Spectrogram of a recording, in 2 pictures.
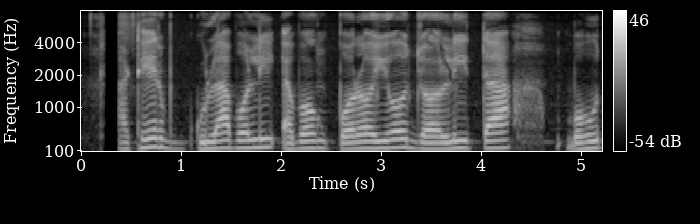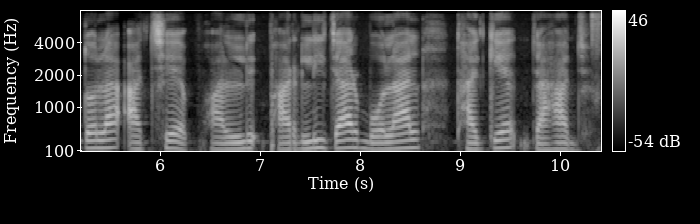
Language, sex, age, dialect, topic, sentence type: Bengali, male, 18-24, Jharkhandi, agriculture, statement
